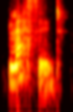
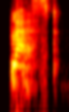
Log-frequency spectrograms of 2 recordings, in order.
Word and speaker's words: blessed: how i always read i always have been taught to read it blessed but really it's blessed we haven't got that accent on the e have we no it's not good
